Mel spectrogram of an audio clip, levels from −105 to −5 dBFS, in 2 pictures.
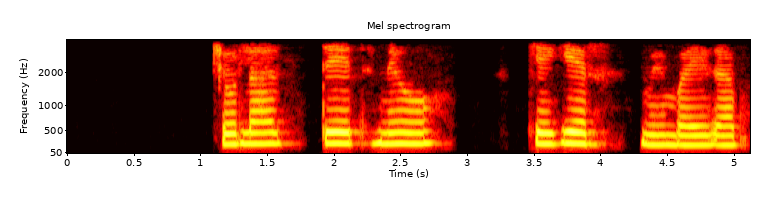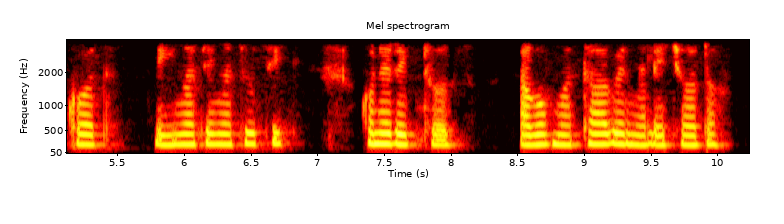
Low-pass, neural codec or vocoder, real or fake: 3.6 kHz; none; real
